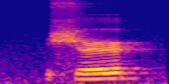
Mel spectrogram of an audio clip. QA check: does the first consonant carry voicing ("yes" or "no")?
no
